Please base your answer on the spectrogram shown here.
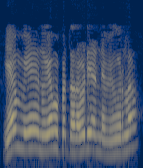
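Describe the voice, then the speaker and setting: A woman's voice: sits high, fast, no room sound, close to an everyday voice. A woman playing a stern, threatening police officer on a prank phone call, questioning and scolding bossily in a Rayalaseema Telugu accent. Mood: bossy. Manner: bossy, interrogating. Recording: dull, lo-fi phone call recording.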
